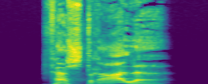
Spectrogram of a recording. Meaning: inflection of verstrahlen: 1. first-person singular present 2. first/third-person singular subjunctive I 3. singular imperative
- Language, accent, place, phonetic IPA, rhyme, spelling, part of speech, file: German, Germany, Berlin, [fɛɐ̯ˈʃtʁaːlə], -aːlə, verstrahle, verb, De-verstrahle.ogg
